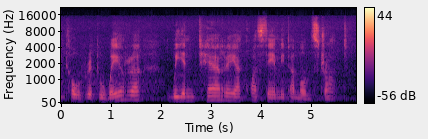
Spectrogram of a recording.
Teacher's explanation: Be sure to be careful of the elision here between viam and, I'm getting a laser pointer. There's an elision here between viam and interea.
